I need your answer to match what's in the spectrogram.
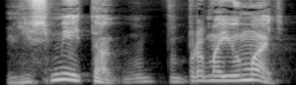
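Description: Seamus, a shouting, agitated schoolboy, read by a man. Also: sits high, huge pitch swings, measured pace, voice pushed up, heavily acted. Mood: angry. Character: nervous, hot-tempered teenage schoolboy Seamus.

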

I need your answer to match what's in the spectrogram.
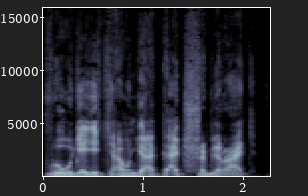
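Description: A woman voicing a gruff, boastful male forest robber who lisps, in an audiobook fairy tale. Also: sits low, moderate pace, sharp tone, no room sound, clean studio sound, pitched below the performer's own voice, exaggerated voice. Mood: grumbling. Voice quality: lisping. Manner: gruff, menacing then sulky.

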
